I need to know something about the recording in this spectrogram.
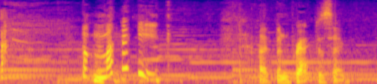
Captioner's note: laughs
